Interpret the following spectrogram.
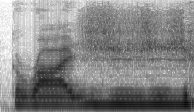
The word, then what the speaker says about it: garage: Garage. It's almost like a Z, garage sale or a yard sale.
